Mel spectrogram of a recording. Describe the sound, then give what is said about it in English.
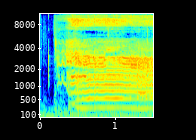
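A person voices the scream of a mound of flesh being burned with fire: after a brief breathy onset, a strained, wailing vocal cry holds steady at a fairly high pitch for over a second, rich with harmonics and bleat-like. “Lets out this like scream as you burn it with fire.”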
